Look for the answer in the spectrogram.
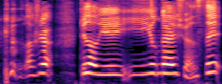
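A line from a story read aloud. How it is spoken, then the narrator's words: Smiling, throat-clearing, thoughtful. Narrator (Chinese): 他微微一笑，清了清嗓子，略作沉思状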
